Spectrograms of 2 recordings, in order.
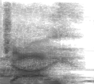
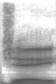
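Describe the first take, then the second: First: The vowel sounds like 'eye' in 'high'. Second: The vowel sounds like 'ay' in 'day'. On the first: The speaker calls it right. "It is pronounced like an Australian person saying Jay" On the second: The speaker calls it wrong. "I keep saying Jay"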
